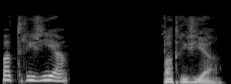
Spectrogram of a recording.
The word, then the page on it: patrizia: Dutch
